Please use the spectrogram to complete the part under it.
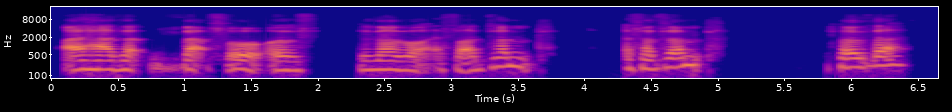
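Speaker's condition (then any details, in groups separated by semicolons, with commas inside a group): Tongue cancer, tongue removed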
